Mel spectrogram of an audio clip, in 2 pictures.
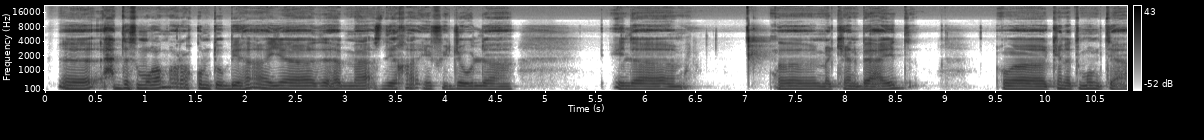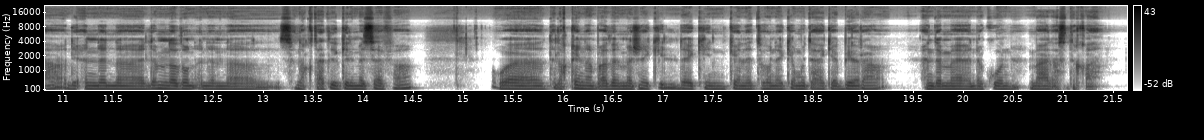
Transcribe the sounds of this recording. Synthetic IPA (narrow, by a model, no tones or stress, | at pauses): ħad̪ːəθlmʊɣæmɑɾˤɑqʊmt̪ʊbəɦæhəjːæðæɦæbmaʕaʔɑsˤd̪iqɑʔifid͡ʒəwl | ʔəlæ | mækænbaʕid̪ | wəkænət̪mʊmt̪əʕa̰ləʔənːnæləmnɑd̪ˤʊnːʔənːnæsænəqt̪ˤɑʕt̪əlkəlmæsæfa | wət̪əlɑqːinæbɑʕd̪ˤəlmæʃækəlːækʰənkænət̪hʊnækæmʊt̪aʕakæbiɾa | ʕənd̪æmænækʰunmaʕalʔɑ̰sˤd̪əqɑʔ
